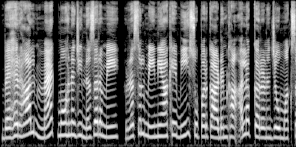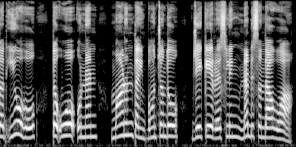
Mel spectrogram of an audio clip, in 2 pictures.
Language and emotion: Sindhi, neutral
